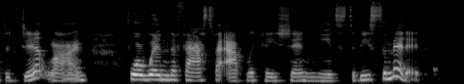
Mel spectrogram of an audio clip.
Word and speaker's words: FAFSA: FAFSA.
